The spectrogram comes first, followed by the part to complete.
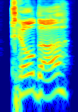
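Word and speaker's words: tilde: is such as this Tilda is how you pronounce it in English till yes it is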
